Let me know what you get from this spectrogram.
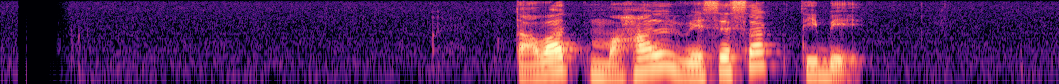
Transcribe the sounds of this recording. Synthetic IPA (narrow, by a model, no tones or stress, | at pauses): t̪aʋat̪maɦalʋesesakt̪ibe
